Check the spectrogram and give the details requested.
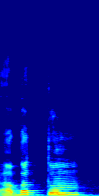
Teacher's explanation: اب جب میں نے آخر کا میم پڑھا ہے تو میم آلریڈی سائلنٹ، میں نے اپنا ہونٹ بند کر دی، عَبَدتُّم، وہ میم پوری ادا ہو گئی، کیونکہ میم کے نکلنے کا مخرج اور جہاں سے نکلتا ہے میم ہمارے دونوں ہونٹ ہیں جب ہم اسے بند کرتے ہیں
